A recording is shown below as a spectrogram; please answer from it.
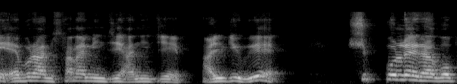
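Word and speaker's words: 쉽볼렛: 그래서 그 사람이 에브라 사람인지 아닌지 알기 위해 십볼레라고 발음해 보라고 했을 때 발음하지 못하고 십벌레라고 발음하면 그 사람이 에브라임 사람이라는 것을 알고 무려 42,000명이나 죽임을 당하게 됩니다.이 장면은 참으로 비극적인 싸움이었습니다.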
